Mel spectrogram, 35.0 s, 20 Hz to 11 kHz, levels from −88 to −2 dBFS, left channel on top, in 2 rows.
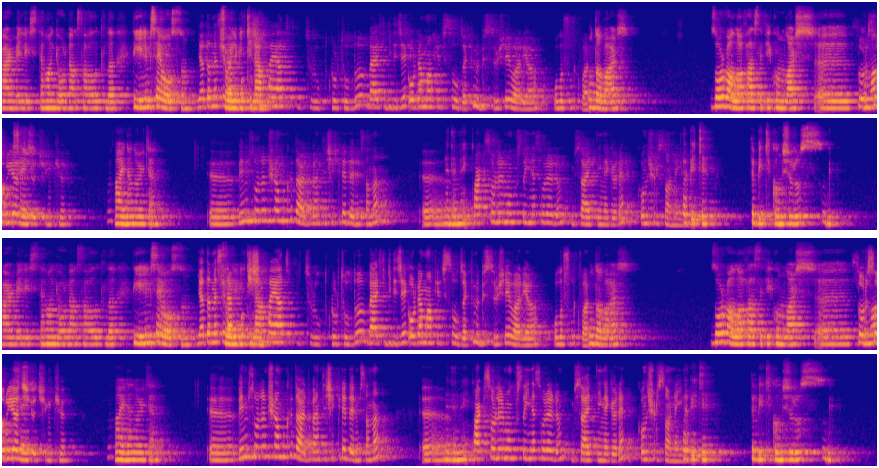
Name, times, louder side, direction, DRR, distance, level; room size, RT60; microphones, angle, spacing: voice 1, 0.0-3.8 4.5-5.3 11.7-12.5 14.2-17.5 17.9-18.0 19.6-20.6 26.3-26.9 31.1-31.7 32.5-34.1, left 1 dB, 30° left, 6 dB, 2.3 m, -23 dB
voice 2, 3.9-4.6 4.9-5.8 6.1-10.7 11.0-11.8 17.1-18.8 21.6-25.1 25.9-26.5 26.9-30.0 30.3-31.3, right 2 dB, 65° right, 9 dB, 2.0 m, -27 dB
26.5 x 22.5 x 5.1 m, 1.2 s
head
